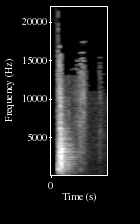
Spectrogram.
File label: CASINO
